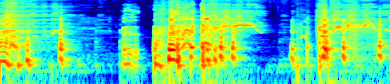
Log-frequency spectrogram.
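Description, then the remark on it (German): Spluttering coughs after a sip of energy drink goes down the wrong way: irregular bursts of throaty, gurgling hacks and strained gasps, loud and uneven, with short silent pauses between them and no talking. “habe eben gerade ein bisschen Energy-Drink in die Speiseröhre gekriegt.”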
